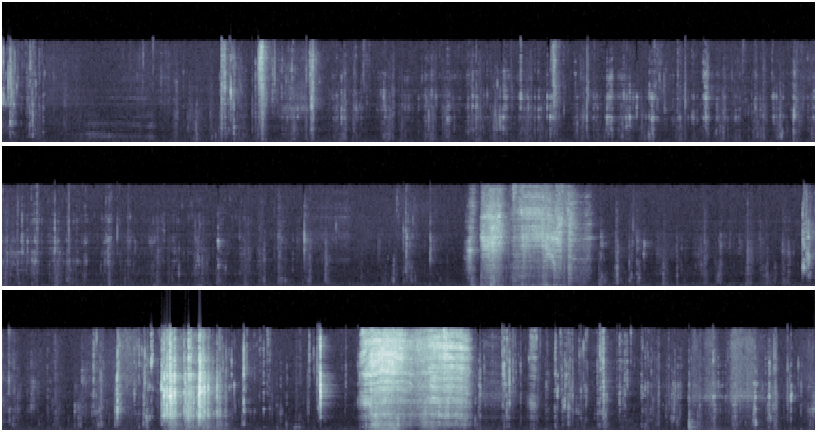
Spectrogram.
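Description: Close-miked chewing and biting of butter-grilled abalone dipped in spicy sauce: soft, scattered wet mouth clicks, with three louder bursts of noise, each about a second long, in the second half.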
